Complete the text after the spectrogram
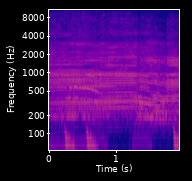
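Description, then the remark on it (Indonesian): A motorcycle passing by outside drones loudly, a steady buzzing rumble with a faint rhythmic pulse running through it for the whole stretch, with no voices. “motor suka kayak gitu kalau emang nggak ngebut gitu kan”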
